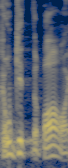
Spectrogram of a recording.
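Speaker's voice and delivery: put-on frustrated coach yelling. A father retells yelling at his son during a game, retelling a yell. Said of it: "I'm yelling at it".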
